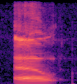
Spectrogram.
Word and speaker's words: Lehrer: Lehrer, like the German word for teacher.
